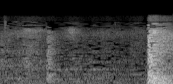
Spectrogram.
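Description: A door shuts with a sharp, fairly loud thud near the end, preceded by a softer bump and quiet room noise; no one speaks.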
